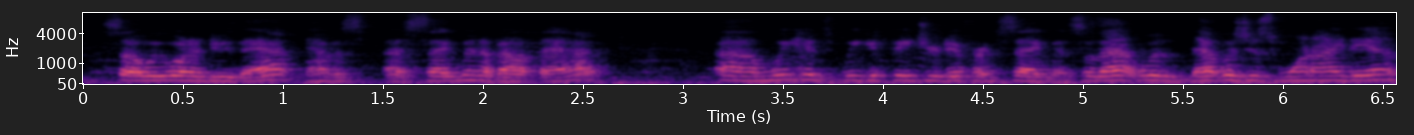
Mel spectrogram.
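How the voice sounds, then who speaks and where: A woman with a Texan accent talks very fast at a medium pitch, somewhat breathy and dark and mellow in tone, with ordinary pitch variation. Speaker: talk show host. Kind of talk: casual chat. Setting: live stream.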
